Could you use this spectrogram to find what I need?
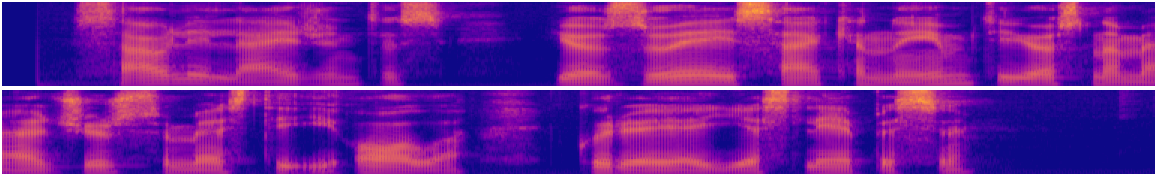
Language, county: Lithuanian, Vilnius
